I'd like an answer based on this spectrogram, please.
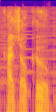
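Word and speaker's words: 海賊: I should I should pronounce it properly. Kaizoku means pirate.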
